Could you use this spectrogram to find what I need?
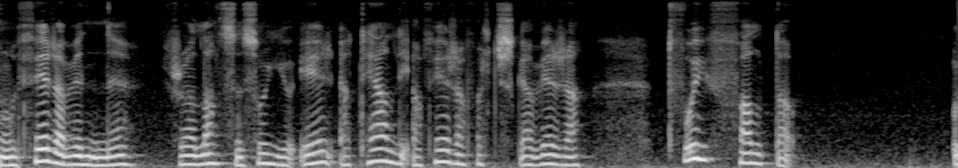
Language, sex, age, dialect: Faroese, female, 61+, Norðurstreymoy/Eysturoy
